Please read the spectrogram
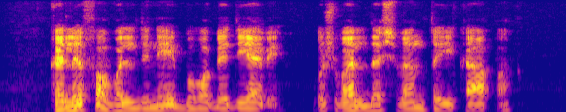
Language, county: Lithuanian, Kaunas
